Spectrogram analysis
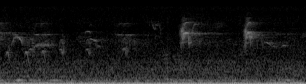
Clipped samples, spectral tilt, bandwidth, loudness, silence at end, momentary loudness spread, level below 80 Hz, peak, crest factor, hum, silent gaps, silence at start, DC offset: under 0.1%; -3.5 dB/octave; 16 kHz; -39 LUFS; 0 s; 7 LU; -42 dBFS; -20 dBFS; 18 dB; none; none; 0 s; 2%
